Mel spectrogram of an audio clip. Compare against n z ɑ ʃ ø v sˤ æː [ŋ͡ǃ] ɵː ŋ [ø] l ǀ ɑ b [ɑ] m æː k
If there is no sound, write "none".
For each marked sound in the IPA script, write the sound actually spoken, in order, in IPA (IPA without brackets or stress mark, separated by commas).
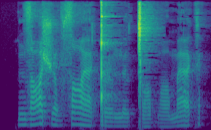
ǃ, ø, ɑ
